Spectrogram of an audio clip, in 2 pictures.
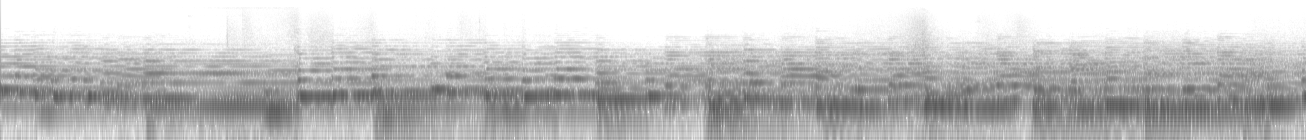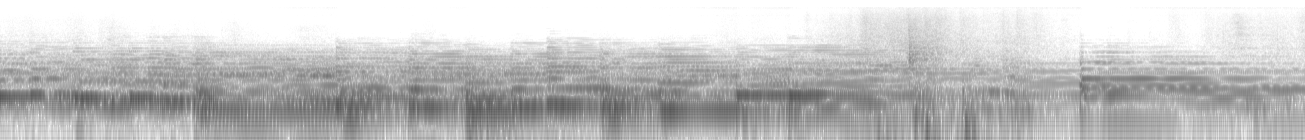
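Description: Piano playing classical-style accompaniment for ballet barre exercises, changing chords, growing softer near the end.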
